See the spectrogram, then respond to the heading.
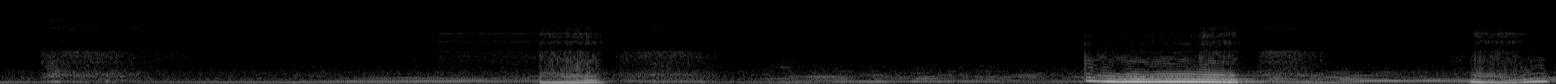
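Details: Deep, low, rumbling snores with loud snorting bursts on some breaths from a sleeping blue pit bull, sounding like a human snoring, over faint background noise; snoring.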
